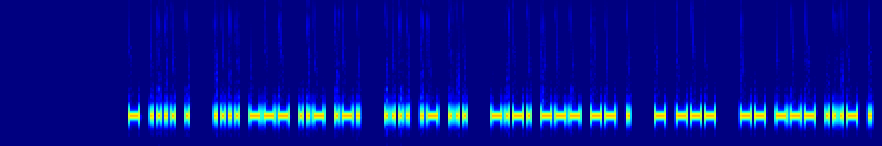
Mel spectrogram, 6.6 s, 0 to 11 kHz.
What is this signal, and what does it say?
Morse code, heard as a keyed tone, about 46 wpm, 700 Hz. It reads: THE HOUR HAS COME TO MOVE
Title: Sentences from Top 1000 Words - Review Part 1 - 45wpm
